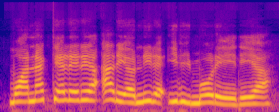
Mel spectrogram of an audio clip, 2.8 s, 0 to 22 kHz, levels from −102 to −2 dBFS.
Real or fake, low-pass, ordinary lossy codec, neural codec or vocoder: fake; 19.8 kHz; Opus, 24 kbps; codec, 44.1 kHz, 7.8 kbps, DAC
